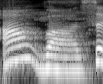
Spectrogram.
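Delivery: आवाज़ stretched very slowly, each sound held; teacher blending the word again. Shown as a demonstration. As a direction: draw out आवाज़ for children to copy. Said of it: "मैं दोबारा से पढ़ती हूँ".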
